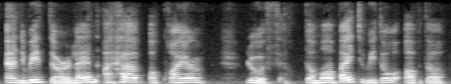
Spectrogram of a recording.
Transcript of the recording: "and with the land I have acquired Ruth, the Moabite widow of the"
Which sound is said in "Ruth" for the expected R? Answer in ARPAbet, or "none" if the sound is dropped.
L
